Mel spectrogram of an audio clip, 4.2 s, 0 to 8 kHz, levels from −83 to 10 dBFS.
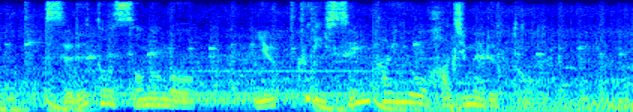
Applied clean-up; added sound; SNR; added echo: none; Drawer open or close + Wind instrument, woodwind instrument; 14 dB; none.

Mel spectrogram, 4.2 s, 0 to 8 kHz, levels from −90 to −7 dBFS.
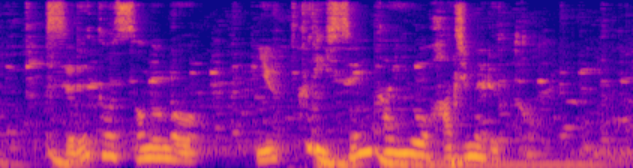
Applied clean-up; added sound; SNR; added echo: classical method log-MMSE.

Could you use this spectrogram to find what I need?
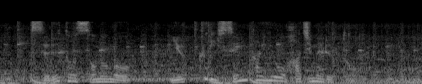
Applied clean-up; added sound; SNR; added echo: none; none; none; none.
